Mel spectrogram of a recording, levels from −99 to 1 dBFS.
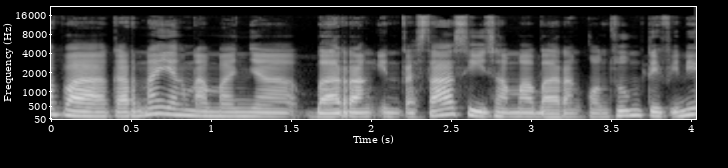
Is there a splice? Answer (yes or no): no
